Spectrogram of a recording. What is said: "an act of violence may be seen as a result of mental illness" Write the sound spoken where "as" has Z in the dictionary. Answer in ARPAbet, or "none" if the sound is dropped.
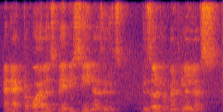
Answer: Z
